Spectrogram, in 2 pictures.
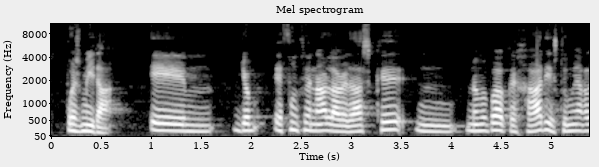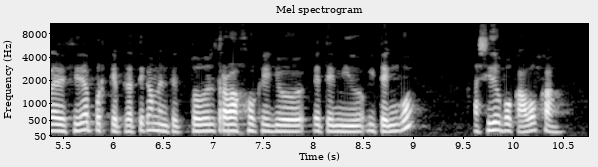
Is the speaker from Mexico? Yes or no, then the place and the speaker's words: no; Valencia, Valencian Community, Spain; yo soy una dietista de Valencia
